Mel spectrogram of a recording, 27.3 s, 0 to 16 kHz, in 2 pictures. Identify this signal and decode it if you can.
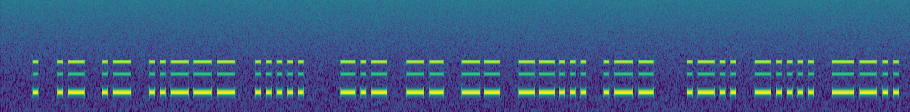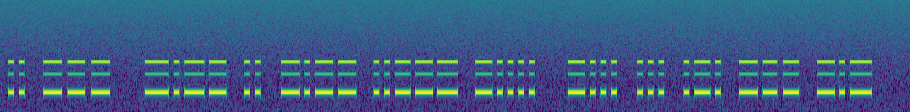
Morse code, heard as a keyed tone, hand-sent with a bug key, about 15 wpm, 650 Hz. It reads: EAA25 KMM7W L6ZIO YIY26 BSROK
